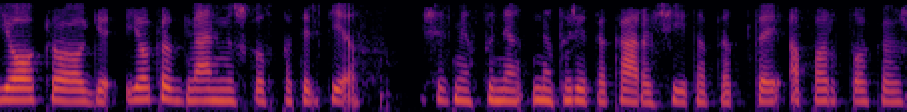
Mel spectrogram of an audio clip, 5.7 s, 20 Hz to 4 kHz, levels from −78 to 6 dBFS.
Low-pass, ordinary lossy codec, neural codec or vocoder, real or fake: 3.6 kHz; MP3, 32 kbps; vocoder, 22.05 kHz, 80 mel bands, WaveNeXt; fake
